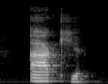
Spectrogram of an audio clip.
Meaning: diminutive of aak
- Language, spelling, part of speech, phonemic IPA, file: Dutch, aakje, noun, /ˈakjə/, Nl-aakje.ogg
